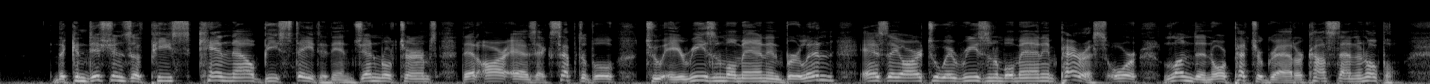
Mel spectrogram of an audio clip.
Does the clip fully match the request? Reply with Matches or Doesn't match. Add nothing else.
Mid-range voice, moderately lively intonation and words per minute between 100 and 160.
Matches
